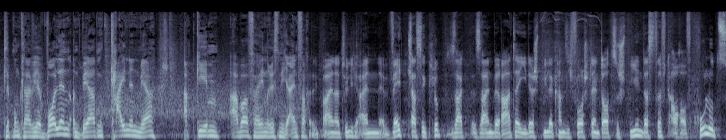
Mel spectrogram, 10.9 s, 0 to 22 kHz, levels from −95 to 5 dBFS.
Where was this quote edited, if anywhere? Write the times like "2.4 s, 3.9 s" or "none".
4.6 s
